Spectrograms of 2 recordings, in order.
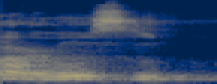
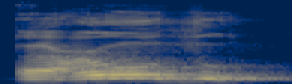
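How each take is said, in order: First: The middle consonant is a buzzing 'z' sound. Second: The middle consonant is a soft 'dh' sound. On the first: The speaker calls it wrong. "It's not A'udhu. And that's that's misplacing Dhal for that" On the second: The speaker calls it right. "it is A'udhu, Dhal"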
